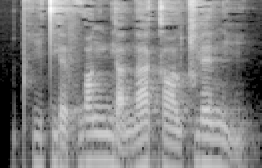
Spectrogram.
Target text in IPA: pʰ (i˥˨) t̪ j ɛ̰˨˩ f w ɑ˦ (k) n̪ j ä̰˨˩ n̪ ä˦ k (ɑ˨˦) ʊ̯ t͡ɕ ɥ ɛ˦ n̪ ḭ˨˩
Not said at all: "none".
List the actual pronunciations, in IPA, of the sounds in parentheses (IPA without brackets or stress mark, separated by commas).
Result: i˨˦, ŋ, ɑ˨˦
